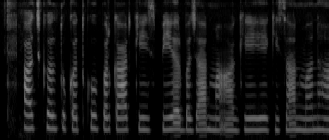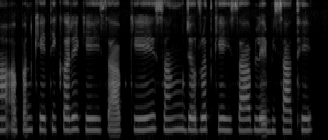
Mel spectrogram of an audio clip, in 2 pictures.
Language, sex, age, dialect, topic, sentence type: Chhattisgarhi, female, 18-24, Northern/Bhandar, agriculture, statement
